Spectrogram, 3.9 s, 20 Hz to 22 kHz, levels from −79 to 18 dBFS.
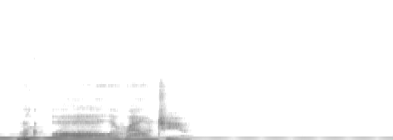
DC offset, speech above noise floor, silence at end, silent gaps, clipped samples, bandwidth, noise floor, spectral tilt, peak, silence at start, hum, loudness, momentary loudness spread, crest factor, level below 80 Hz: under 0.1%; 29 dB; 2 s; none; under 0.1%; 9.6 kHz; -65 dBFS; -7 dB/octave; -20 dBFS; 0 s; none; -36 LUFS; 8 LU; 20 dB; -72 dBFS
